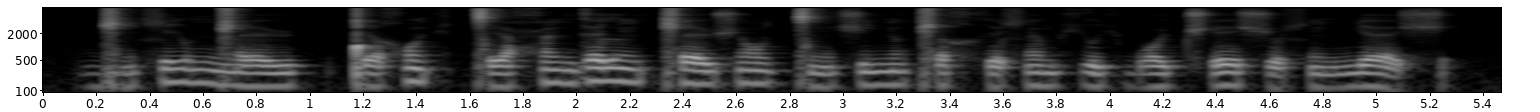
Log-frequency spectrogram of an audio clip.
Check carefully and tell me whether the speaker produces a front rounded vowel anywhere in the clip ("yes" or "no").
yes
